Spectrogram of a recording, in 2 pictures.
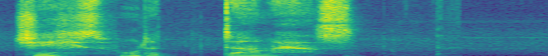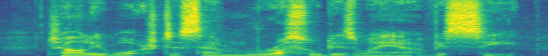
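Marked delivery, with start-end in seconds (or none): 0.1-1.8 slow, drawn-out exasperated scoff; scornful aside. A narrator's reading. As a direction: sigh it out with contempt. Charlie's inner scorn.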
